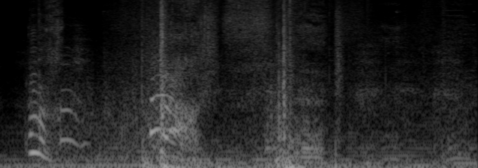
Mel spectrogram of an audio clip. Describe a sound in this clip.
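A body thuds heavily onto a metal floor.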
